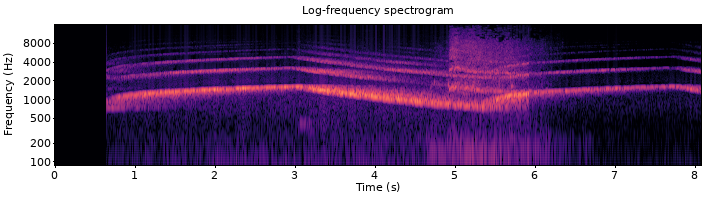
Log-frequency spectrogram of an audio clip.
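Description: Ambulance siren wailing, starting just under a second in, its pitch sliding slowly up and down with a full cycle of about five seconds. A brief hiss comes about five seconds in, after which the siren is quieter.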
